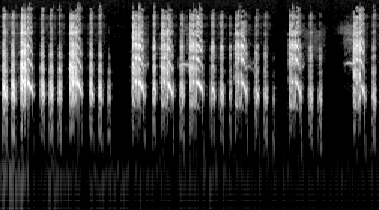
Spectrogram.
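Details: A willow ptarmigan gives loud, harsh, rattling calls in a morning forest at sunrise: quick runs of clipped notes broken by longer downslurred croaks, repeated over five seconds with no other sounds.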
